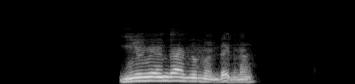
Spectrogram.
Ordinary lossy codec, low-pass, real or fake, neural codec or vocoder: AAC, 32 kbps; 5.4 kHz; fake; codec, 16 kHz, 1 kbps, FunCodec, trained on Chinese and English, 50 frames a second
